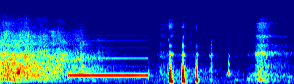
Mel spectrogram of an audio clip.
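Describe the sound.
Telephone call ringing out unanswered: a single steady ringback tone lasting about a second at low level, followed by a few short bursts of talk.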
